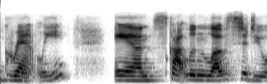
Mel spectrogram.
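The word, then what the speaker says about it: Grandtully: it it looks like the town is in Grand Tully but it's actually pronounced grantly and Scotland loves to do all sorts of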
